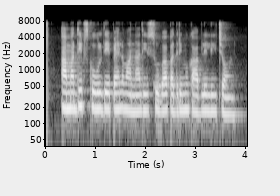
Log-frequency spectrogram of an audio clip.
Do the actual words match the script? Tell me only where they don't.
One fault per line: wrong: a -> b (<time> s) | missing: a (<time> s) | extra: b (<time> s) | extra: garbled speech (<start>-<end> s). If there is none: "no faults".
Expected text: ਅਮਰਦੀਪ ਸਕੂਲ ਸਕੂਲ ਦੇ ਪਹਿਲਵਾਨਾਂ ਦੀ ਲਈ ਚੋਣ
missing: ਸਕੂਲ (1.1 s)
extra: ਸੂਬਾ ਪੱਧਰੀ ਮੁਕਾਬਲੇ (2.1 s)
